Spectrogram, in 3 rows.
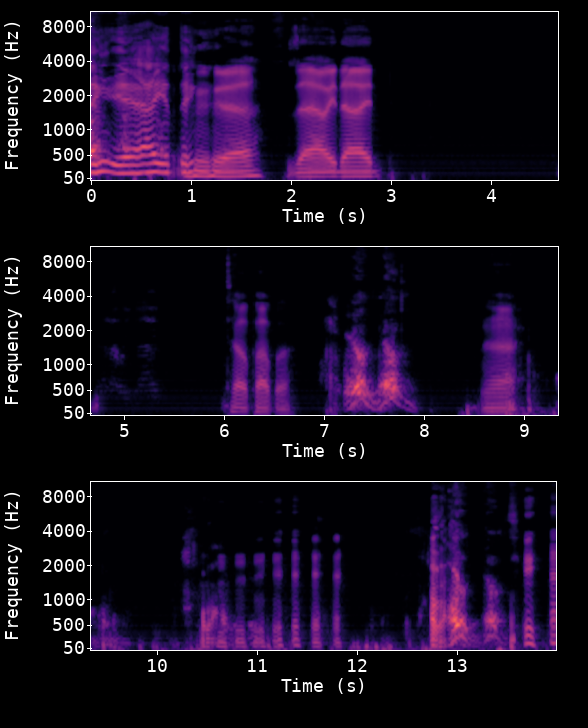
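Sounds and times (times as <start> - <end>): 
speech: 0.0 - 3.0, 6.1 - 8.0, 8.6 - 9.7, 10.4 - 12.0, 12.8 - 13.9
dog barking in short sharp bursts: 7.2 - 8.0, 12.8 - 13.6.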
